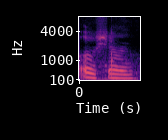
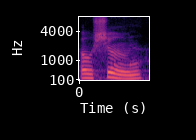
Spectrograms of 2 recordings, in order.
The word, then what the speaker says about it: Oshun: yay okay i love ocean her name sounds like ocean but the way it's spelled i say it oh shoon okay so this is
